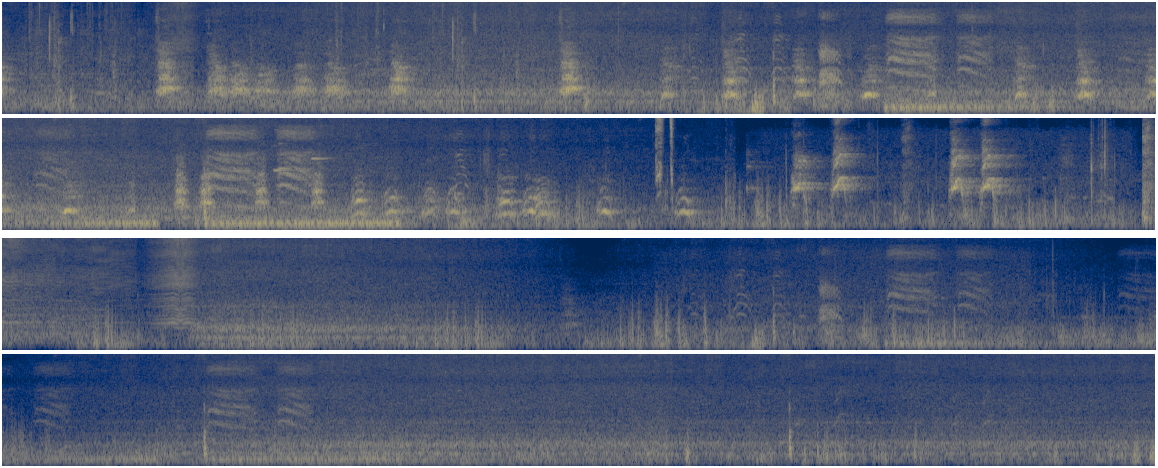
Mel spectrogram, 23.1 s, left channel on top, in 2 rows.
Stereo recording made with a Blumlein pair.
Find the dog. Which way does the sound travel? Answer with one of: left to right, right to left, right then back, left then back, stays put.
stays put.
